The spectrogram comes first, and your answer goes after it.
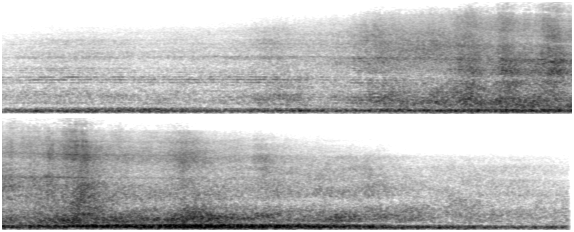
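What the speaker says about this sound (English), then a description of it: "Nice Ryanair departure." A Ryanair airplane departs from Manchester Airport, its jet engines building into a broad roar that swells to a peak before slowly fading, heard from a distance with some wind noise.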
